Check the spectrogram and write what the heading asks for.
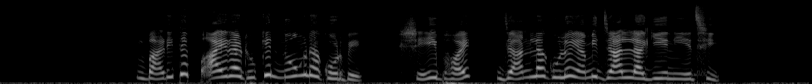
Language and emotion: Bengali, fearful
